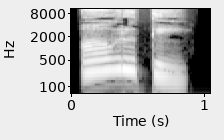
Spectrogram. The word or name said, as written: ಆವೃತಿ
